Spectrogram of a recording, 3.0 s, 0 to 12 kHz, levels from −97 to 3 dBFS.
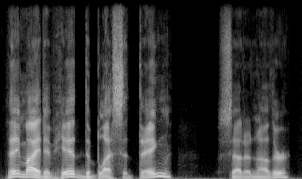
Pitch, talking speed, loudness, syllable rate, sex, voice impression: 120 Hz, 180 wpm, -20 LUFS, 5.1 syllables/s, male, masculine, adult-like, slightly thick, sincere, slightly friendly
